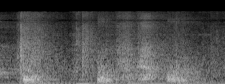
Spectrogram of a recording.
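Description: FinishPro automatic drywall taper (bazooka) being worked, giving three knocks: a sharp one just after the start and two softer ones about a second and about 1.7 seconds in.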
